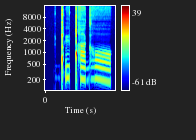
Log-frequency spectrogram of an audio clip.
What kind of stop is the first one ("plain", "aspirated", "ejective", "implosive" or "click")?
click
